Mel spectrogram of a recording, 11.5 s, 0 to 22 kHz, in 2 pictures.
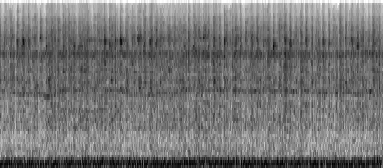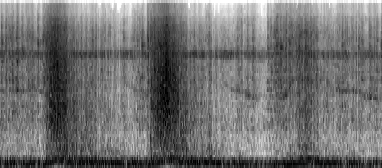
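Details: Holden Ute supercharged V8 (F1A blower), 4L80 transmission, 1 7/8 long-tube headers, Holley Dominator ECU, tune still unfinished: loud deep steady rumble with a couple of quick throttle blips, running strong and even; normal idle and revving.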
